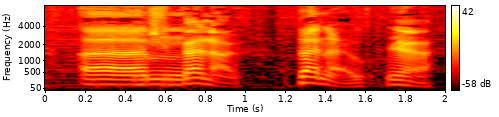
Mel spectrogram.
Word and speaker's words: Benaud: I have to say, although I never met Richie Bernard... Richie Benner. Benno. Yeah. Richie Bernard, it is, actually. Is it? Why does everyone call him Richie Benner, then?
